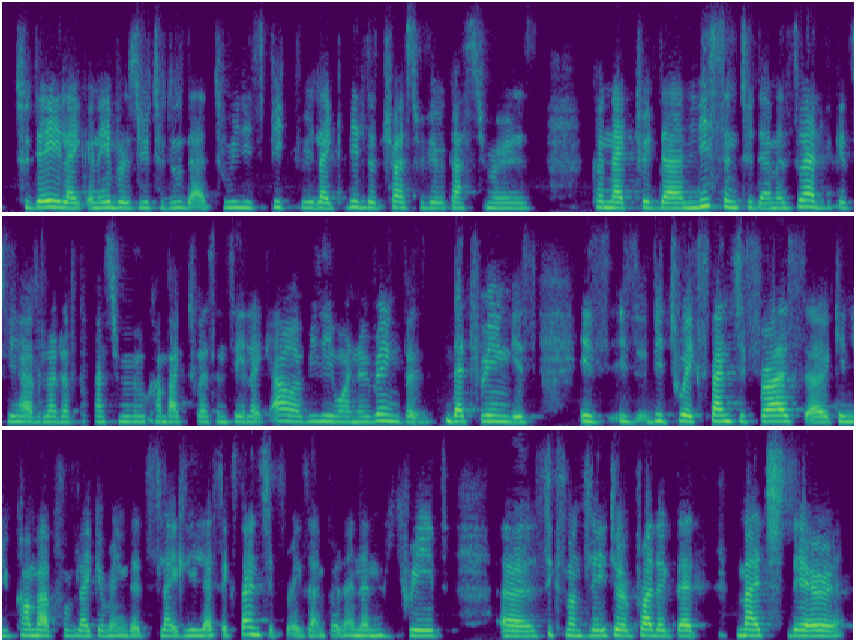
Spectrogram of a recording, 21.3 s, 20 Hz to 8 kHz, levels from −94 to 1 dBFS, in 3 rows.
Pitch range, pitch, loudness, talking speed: 200-220 Hz, 210 Hz, -27 LUFS, 245 wpm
